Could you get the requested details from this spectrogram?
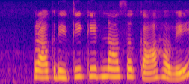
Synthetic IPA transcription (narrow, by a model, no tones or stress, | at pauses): pɾaːkɾit̪ikiʈnasəkaɦɐʋe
